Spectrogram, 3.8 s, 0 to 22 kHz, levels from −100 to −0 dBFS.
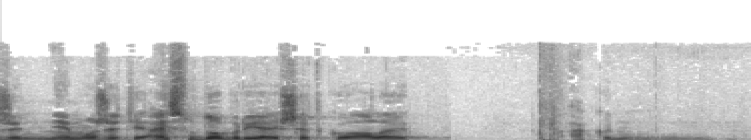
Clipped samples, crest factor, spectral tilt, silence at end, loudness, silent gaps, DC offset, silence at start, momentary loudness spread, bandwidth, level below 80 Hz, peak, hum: under 0.1%; 20 dB; -3.5 dB/octave; 0.2 s; -25 LUFS; none; under 0.1%; 0 s; 17 LU; 15.5 kHz; -62 dBFS; -8 dBFS; none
